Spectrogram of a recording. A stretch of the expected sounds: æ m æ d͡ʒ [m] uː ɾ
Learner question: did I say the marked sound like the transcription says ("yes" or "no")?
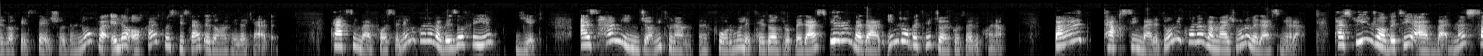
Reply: yes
